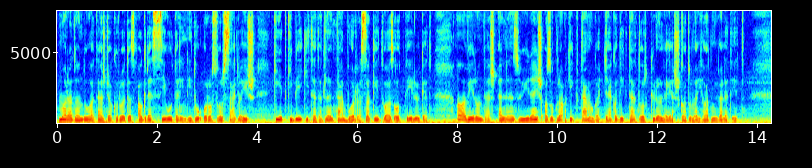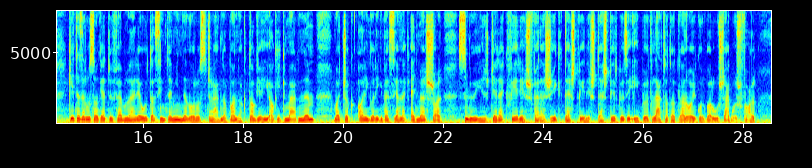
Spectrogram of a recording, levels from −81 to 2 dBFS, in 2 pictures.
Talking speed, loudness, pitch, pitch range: 120 wpm, -15 LUFS, 105 Hz, 100-115 Hz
